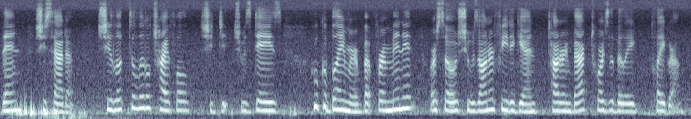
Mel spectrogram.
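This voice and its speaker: A woman's voice: a little high, normal speed. Woman reading a children's book aloud. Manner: expressive reading with small slips. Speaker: reader. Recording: loud background noise with passing traffic.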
